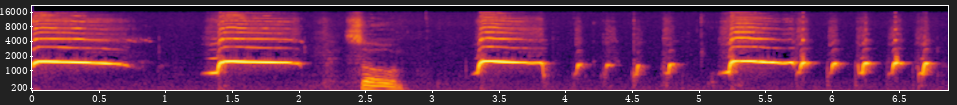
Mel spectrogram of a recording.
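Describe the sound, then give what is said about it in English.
Bright whistles from bird-call instruments, each made to produce the sound of one bird: a sustained steady tone followed by quick rapid chirping bursts, repeated twice, loud, with a brief spoken word between them. “And so they each one produce the sound of one bird.”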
